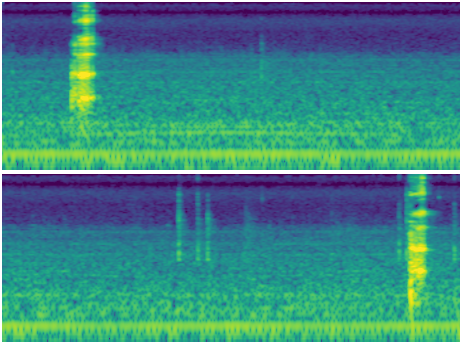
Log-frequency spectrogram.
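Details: Two sharp, abrupt hiccups about eight seconds apart against quiet room hum with faint clicking between them, in a person who had hiccups for the first time in a long time; hiccups.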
